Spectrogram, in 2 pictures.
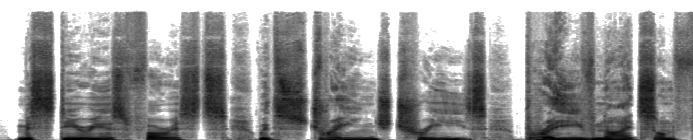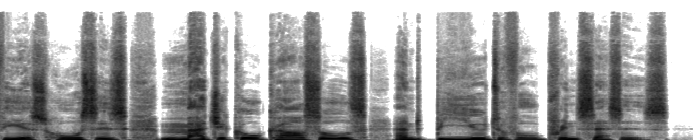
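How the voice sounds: The pace is slow. The sound is dry and close with no echo, in a very clean recording with a silent background.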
